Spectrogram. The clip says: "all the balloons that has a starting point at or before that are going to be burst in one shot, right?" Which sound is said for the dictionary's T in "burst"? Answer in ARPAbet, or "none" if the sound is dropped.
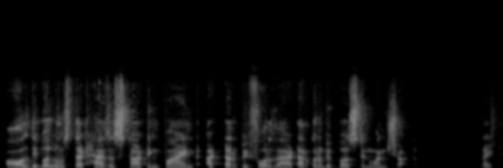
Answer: T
